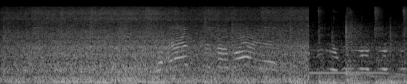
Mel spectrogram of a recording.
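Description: Rushing floodwater from monsoon-swollen rivers pours through hill villages, a steady broadband roar filling the whole clip, close and loud, with brief faint tonal chirps and some background voices late on.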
